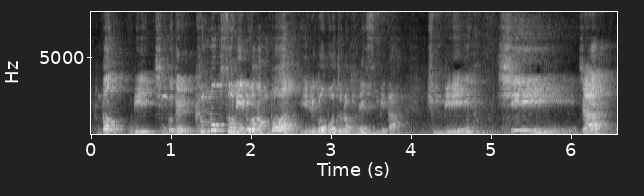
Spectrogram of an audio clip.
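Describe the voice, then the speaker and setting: Animated man preaching to children. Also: a little high, normal speed. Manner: animated, asks children questions and leads them in reading. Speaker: junior pastor. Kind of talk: children's sermon. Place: church room. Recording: echoey room, far from the mic, faint noise.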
